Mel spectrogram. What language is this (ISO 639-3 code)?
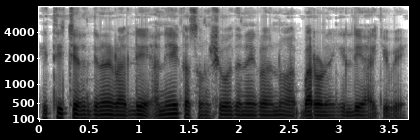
kan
